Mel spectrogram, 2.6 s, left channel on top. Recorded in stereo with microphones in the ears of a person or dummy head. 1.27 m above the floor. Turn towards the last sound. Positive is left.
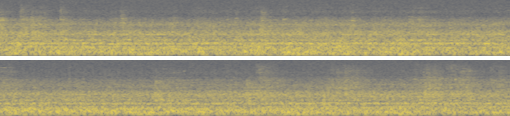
No sound to turn to.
